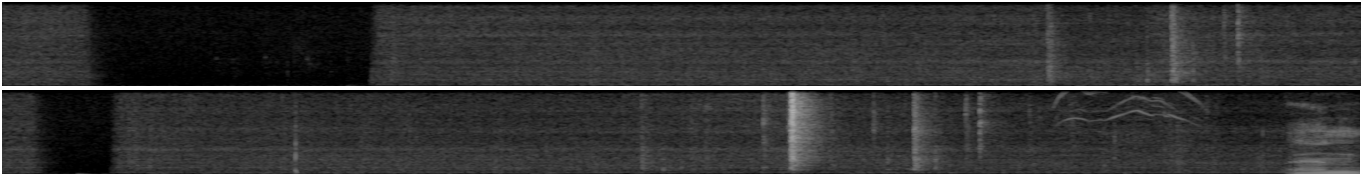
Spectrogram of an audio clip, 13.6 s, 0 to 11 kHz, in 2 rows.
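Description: An HP LaserJet MFP M234sdw printer scans a document page by page, giving a steady soft mechanical whir broken by short pauses and a few clicks.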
